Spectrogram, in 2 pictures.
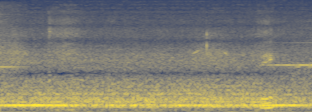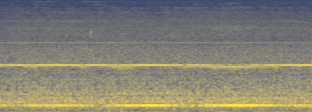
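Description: Near silence: a faint steady low hum with light hiss, joined a little under halfway through by a faint high steady tone.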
